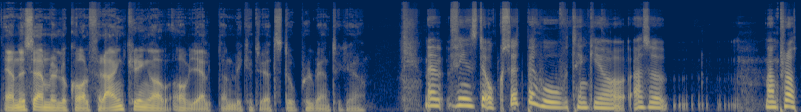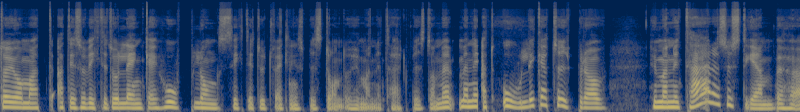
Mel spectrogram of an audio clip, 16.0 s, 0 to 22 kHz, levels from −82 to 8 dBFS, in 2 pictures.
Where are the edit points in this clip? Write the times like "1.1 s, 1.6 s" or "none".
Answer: 12.8 s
